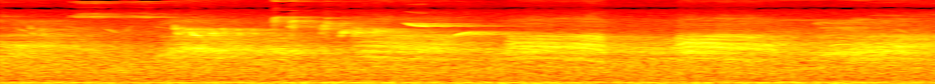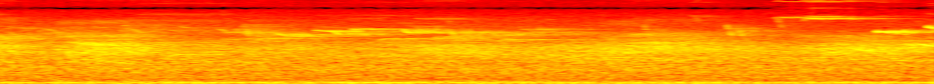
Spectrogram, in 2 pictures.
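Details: Eurasian eagle-owl female with nestlings in a nest box, filmed in early May without a directional microphone: harsh, hoarse, rasping bursts repeated irregularly over steady background rumble, with small birds chirping faintly higher up.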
